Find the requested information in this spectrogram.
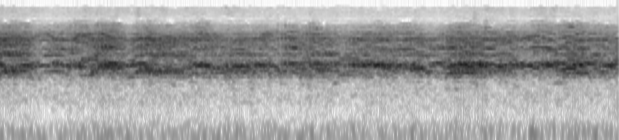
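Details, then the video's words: Hooded cranes calling in flight over the Suncheon Bay wetland, a wintering site in Korea. A dense, continuous chorus of overlapping trumpeting calls from a large flock, with no pauses. "흑두루미 울음소리"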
